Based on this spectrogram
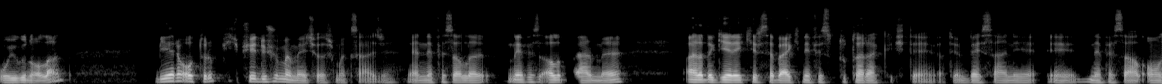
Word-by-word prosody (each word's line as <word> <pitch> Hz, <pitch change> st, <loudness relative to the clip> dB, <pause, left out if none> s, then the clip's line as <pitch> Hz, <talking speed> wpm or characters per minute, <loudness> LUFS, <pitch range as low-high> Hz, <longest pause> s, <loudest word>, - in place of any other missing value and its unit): uygun 100 Hz, +1 st, +2 dB
olan 85 Hz, -1 st, +1 dB, 0.9 s
bir 130 Hz, +3 st, +1 dB
yere 150 Hz, +2 st, +7 dB
oturup 145 Hz, +1 st, +2 dB
hiçbir 170 Hz, -, -17 dB
şey 135 Hz, -2 st, +3 dB
düşünmemeye 120 Hz, -9 st, 0 dB
çalışmak -, -, -7 dB
sadece. 95 Hz, +1 st, -8 dB
Yani 90 Hz, +2 st, -3 dB
nefes 100 Hz, +1 st, -5 dB
alı 95 Hz, -1 st, +2 dB, 0.2 s
nefes 110 Hz, 0 st, 0 dB
alıp 105 Hz, 0 st, +2 dB
verme, 90 Hz, +6 st, 0 dB, 0.6 s
arada 110 Hz, -1 st, +7 dB
gerekirse 105 Hz, -1 st, +5 dB
belki 95 Hz, +1 st, +4 dB
nefes 100 Hz, +1 st, -5 dB
tutarak, 95 Hz, -3 st, -1 dB
işte, -, -, -8 dB
atıyorum 90 Hz, -, -9 dB
5 95 Hz, -1 st, 0 dB
saniye, 95 Hz, 0 st, -5 dB
eee, 90 Hz, +3 st, -6 dB
nefes 95 Hz, -3 st, -4 dB
al, -, -, +1 dB
10 95 Hz, -1 st, 0 dB
100 Hz, 150 wpm, -24 LUFS, 95-110 Hz, 0.9 s, yere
